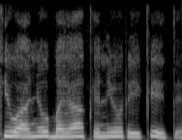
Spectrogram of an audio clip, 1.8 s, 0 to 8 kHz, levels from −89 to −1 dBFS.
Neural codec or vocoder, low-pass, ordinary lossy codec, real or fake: codec, 16 kHz, 2 kbps, FunCodec, trained on Chinese and English, 25 frames a second; none; none; fake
